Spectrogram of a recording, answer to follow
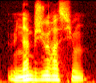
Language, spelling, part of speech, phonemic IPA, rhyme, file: French, abjuration, noun, /ab.ʒy.ʁa.sjɔ̃/, -ɔ̃, Fr-abjuration.ogg
- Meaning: the action of abjurer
